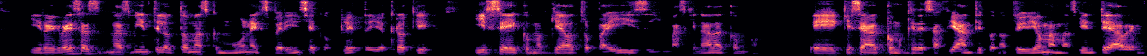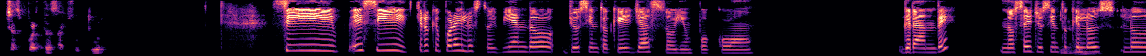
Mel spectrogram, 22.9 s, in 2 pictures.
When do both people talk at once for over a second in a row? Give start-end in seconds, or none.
none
